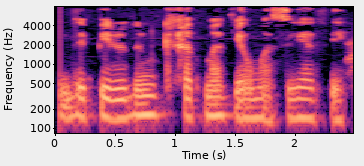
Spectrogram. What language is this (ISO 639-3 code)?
pus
